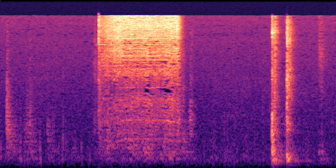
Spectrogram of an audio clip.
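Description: Cordless drill/driver running for about a second to loosen the hose clamp on a foil dryer vent duct, followed by a short, louder clatter of the clamp and duct being handled near the end.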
